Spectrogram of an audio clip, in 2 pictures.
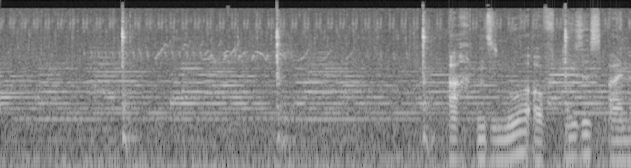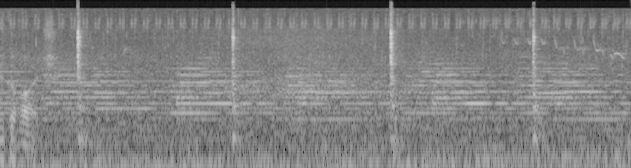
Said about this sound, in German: Und jetzt konzentrieren Sie sich auf den Klang der Kirchenglocken.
